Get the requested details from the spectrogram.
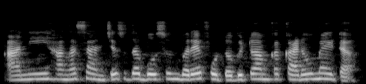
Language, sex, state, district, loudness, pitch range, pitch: Konkani, female, Goa, North and South Goa, -19 LUFS, 230-250 Hz, 240 Hz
